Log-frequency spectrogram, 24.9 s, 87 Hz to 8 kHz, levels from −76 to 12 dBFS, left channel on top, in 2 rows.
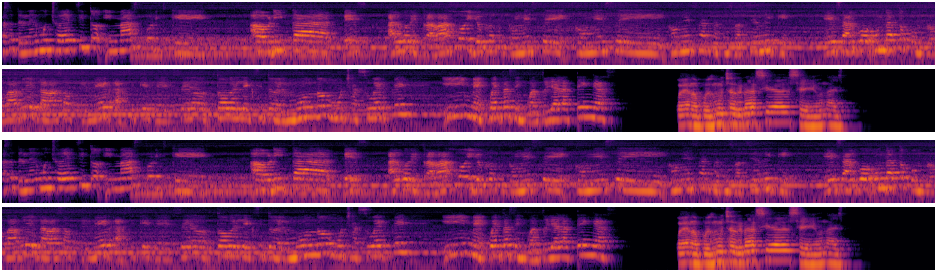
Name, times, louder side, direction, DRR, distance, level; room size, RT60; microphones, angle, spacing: voice 1, 0.0-2.8 3.3-4.8 5.1-10.5 10.9-20.5, equal, 25° left, 0 dB, 1.5 m, -22 dB
sound 1, 1.7-19.7, left 1 dB, 90° left, 1.6 m, -30 dB
voice 2, 21.4-23.7, right 1 dB, 5° right, 7 dB, 0.8 m, -18 dB
8.8 x 5.5 x 4.0 m, 0.43 s
head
